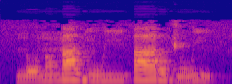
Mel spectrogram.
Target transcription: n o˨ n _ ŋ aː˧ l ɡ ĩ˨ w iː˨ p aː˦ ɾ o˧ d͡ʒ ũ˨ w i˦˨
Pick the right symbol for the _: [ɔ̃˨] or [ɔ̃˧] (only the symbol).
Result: ɔ̃˧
